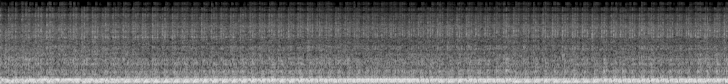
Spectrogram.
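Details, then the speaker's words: Four-cylinder project car started right after reinstalling the transmission with new sequential gears, after sitting about two months in cold weather: a loud, lurching, stumbling idle that is not running on all four cylinders. The owner suspects injectors rusted shut from sitting. "well that's not good it's running uh it's not running all four cylinders and i have a feeling i know why i hope i'm wrong but i have a feeling my injectors are rusted shut again from sitting"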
